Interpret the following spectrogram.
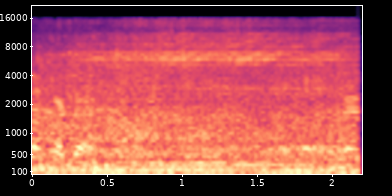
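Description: Road traffic, with the low steady rumble of passing vehicles' engines, a bus among them. A faint high whine sits over it through the middle.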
